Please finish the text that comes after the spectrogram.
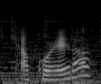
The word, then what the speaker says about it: capoeira: You're learning, oh, what is it, capoeira?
